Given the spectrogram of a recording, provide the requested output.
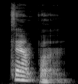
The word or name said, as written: tampon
